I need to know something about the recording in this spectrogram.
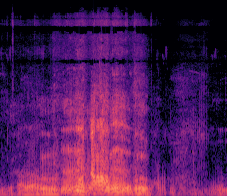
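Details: In Kanha National Park, leopards playing produce a sustained, rasping low growl that rises in intensity through the middle, then drops to softer rumbles as it trails off.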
